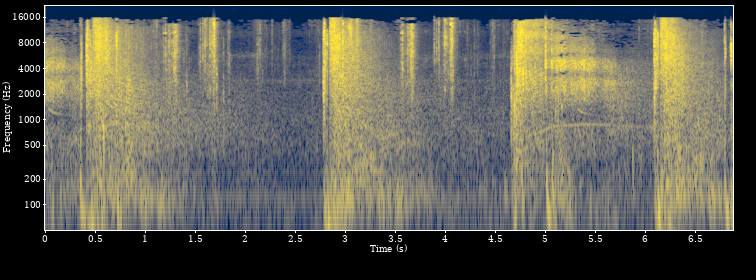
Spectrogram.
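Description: Heavy gunshots ring out one at a time, each echoing away outdoors.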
